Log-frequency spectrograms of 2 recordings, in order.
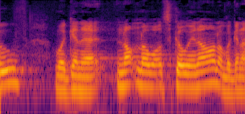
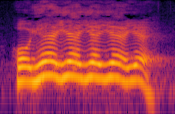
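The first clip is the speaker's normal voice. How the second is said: dismissive, high, raised string of yeahs; 8 semitones higher, 5 dB louder than usual. Retelling praying for a man, the speaker acts out his replies: impersonating the man prayed for. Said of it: "That's a very accurate impersonation".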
